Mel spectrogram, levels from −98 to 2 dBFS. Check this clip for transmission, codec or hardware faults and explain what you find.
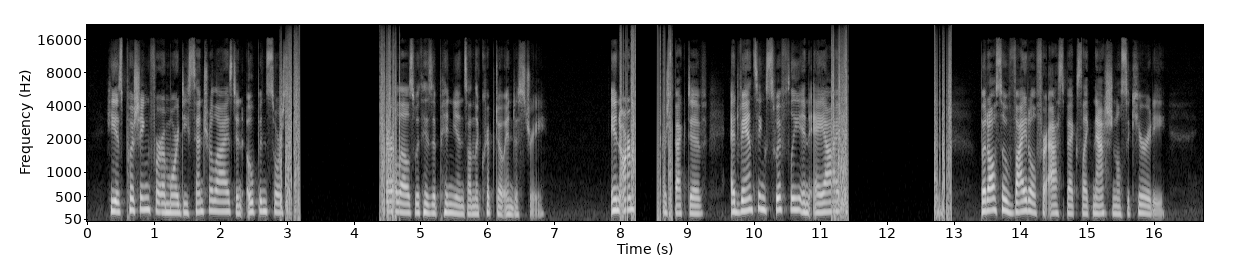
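There's an intermittent contact fault, three dropouts where a loose cable or plug briefly opens. From 2.89 to 4.69 s, right after "more decentralized and open", the speech cuts out for about 1.2 s before "with his opinions on". A shorter one at 7.99 to 8.77 s opens for about 0.33 s. From 11.16 to 12.96 s, after "advancing swiftly in", it's open for about 1.3 s before "but also vital for". Each gap has crackle at the edges and faint hiss inside while the connection's broken.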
